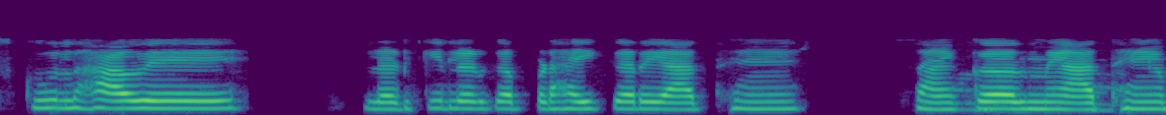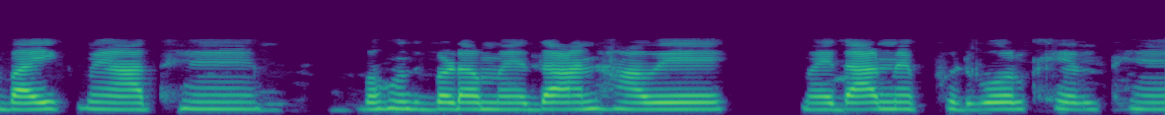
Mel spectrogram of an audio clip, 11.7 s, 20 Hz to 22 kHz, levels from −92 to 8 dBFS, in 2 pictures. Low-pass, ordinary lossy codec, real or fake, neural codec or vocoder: 5.4 kHz; none; real; none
